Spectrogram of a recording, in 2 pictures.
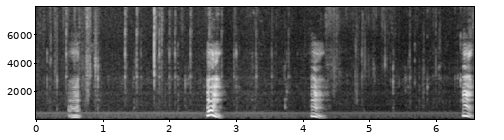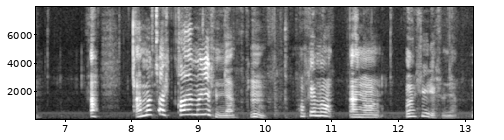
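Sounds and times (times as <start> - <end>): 
bites and chewing on an azuki bean sweet: 0.0 - 8.8
speech: 0.5 - 1.0, 2.6 - 2.9, 8.2 - 13.1.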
